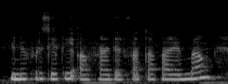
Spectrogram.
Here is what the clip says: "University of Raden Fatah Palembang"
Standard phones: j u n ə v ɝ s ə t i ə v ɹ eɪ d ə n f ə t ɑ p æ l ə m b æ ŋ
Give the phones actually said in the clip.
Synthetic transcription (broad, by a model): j u n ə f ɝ s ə t i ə f ɹ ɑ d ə l f ə t ɑ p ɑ l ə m b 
